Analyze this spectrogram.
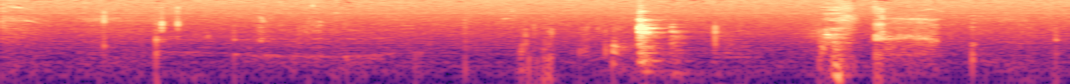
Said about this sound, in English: I'm going to have a little sip of water here.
